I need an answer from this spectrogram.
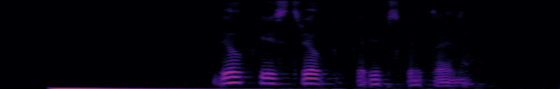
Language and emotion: Russian, neutral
